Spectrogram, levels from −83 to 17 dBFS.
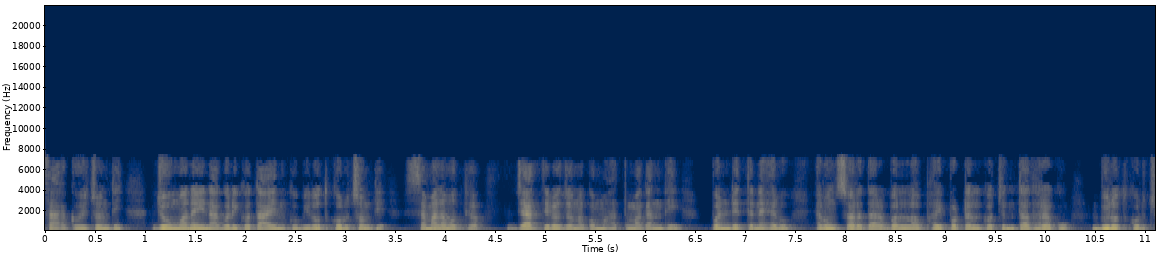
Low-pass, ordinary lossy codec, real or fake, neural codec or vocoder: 7.2 kHz; none; fake; codec, 24 kHz, 0.5 kbps, DualCodec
